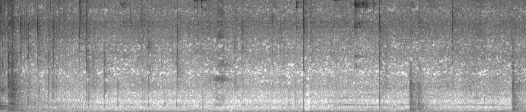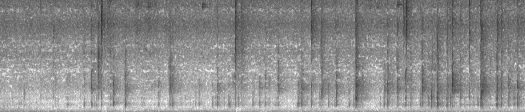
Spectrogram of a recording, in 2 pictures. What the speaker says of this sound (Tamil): கடுகு நல்லா பொரியுது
